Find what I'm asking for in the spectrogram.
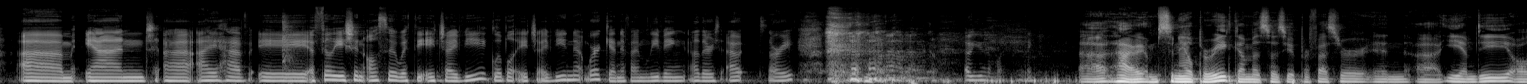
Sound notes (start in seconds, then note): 8.2 all laughing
